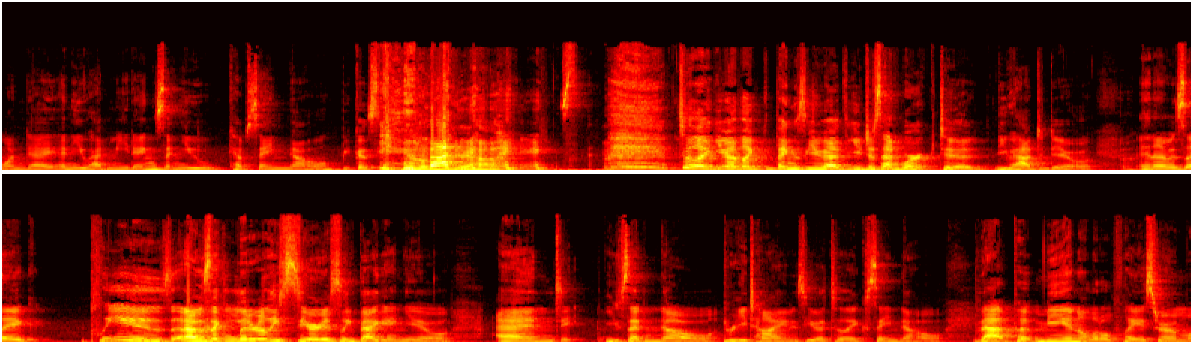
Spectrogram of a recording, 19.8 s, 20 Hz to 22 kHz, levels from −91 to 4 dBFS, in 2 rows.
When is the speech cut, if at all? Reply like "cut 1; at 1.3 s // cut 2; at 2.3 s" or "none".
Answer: cut 1; at 14.9 s // cut 2; at 15.9 s // cut 3; at 17.9 s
